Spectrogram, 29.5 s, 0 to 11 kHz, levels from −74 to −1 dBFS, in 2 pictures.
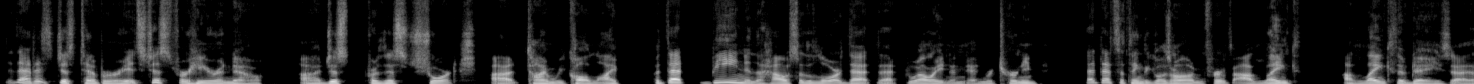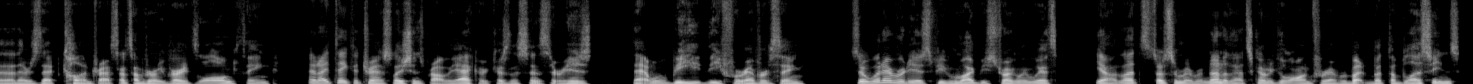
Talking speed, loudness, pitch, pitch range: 210 wpm, -23 LUFS, 140 Hz, 125-165 Hz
